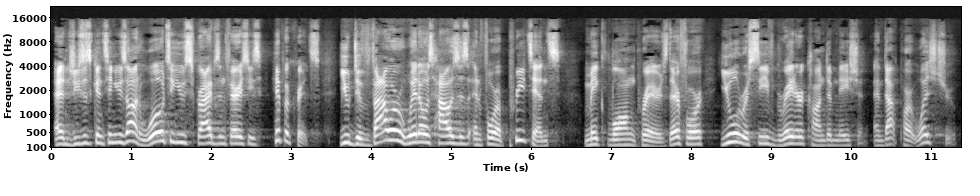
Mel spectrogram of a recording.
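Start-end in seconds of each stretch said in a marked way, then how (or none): 1.2-10.2 raised, forceful reading of Jesus' rebuke; preaching scripture. Acted. Preacher reading Jesus' woes to the congregation, forceful. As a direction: proclaim each woe, leaning on it.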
